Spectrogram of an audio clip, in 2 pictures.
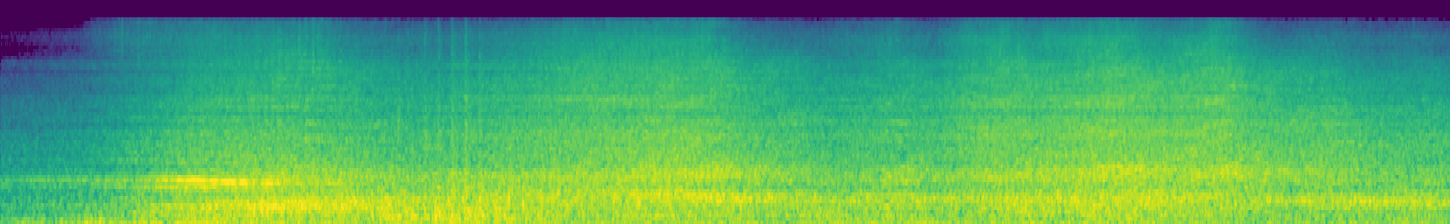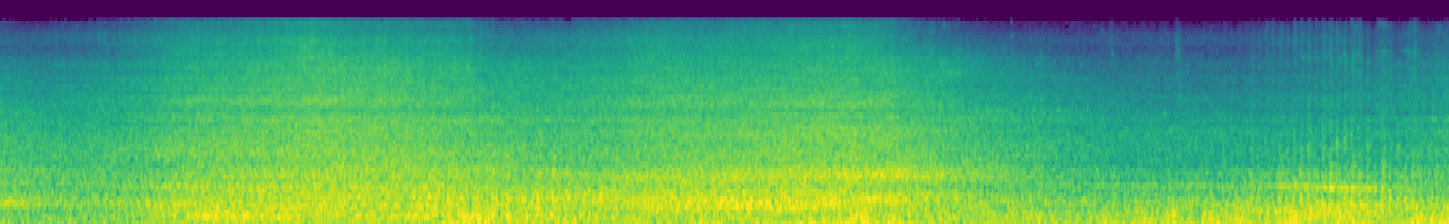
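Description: Mixed freight train passing close at speed: the locomotive arrives and then a long line of tank, hopper and covered wagons rolls by, steel wheels rumbling and clattering over the rails. The noise builds a second or two in and then swells and eases in long waves as the wagons pass.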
